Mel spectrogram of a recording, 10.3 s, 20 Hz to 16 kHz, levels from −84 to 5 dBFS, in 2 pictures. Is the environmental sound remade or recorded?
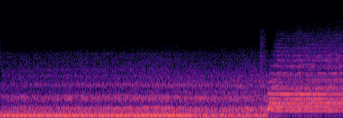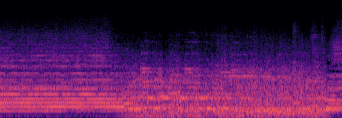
recorded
